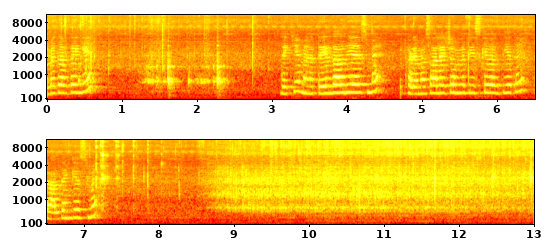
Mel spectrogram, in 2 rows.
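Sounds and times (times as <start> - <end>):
hot oil sizzling: 0.0 - 13.0
spoon scraping glass bowl: 1.3 - 2.4.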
